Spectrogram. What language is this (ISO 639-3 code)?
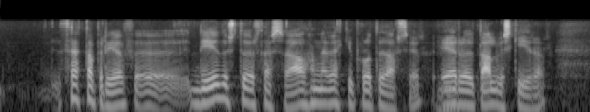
isl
